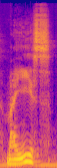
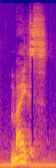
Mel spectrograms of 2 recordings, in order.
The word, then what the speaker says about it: maíz: We collapse two adjacent vowels into a single syllable, and sometimes shift the stress in certain words, such as maíz, mais, cojete, cohete, We leave out certain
